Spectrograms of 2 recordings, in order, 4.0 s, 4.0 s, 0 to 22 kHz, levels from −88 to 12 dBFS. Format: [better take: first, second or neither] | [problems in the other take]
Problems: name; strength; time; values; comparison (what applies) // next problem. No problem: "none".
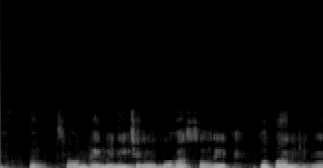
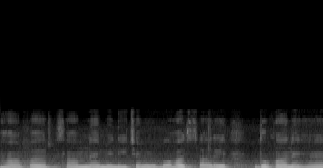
second | noise reduction (neural mask model DeepFilterNet 3)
